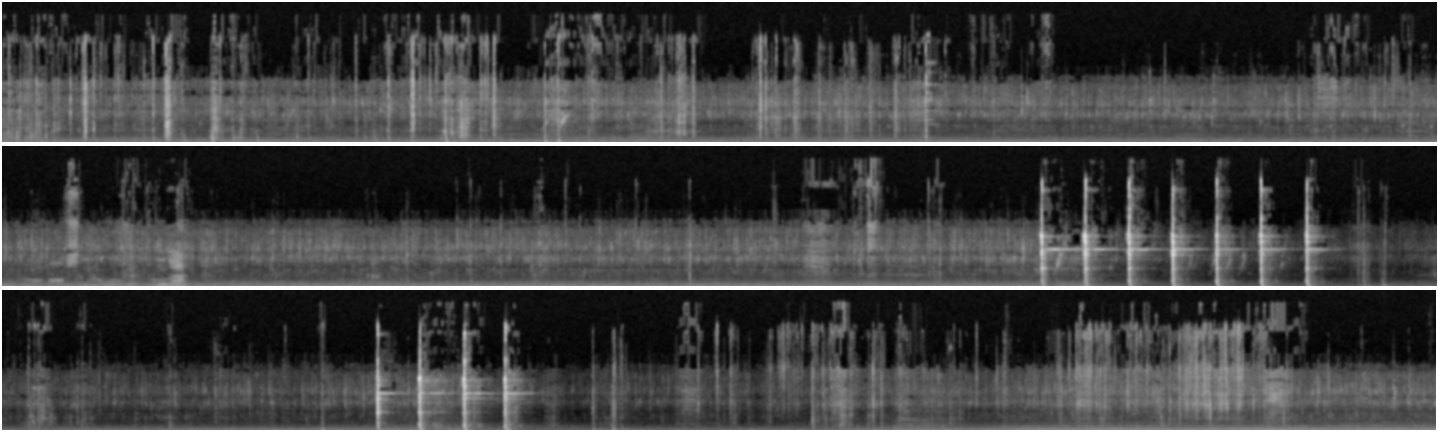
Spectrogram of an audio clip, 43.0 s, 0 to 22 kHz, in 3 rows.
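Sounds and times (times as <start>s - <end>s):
steady low hum: 20.0s - 27.8s, 32.2s - 34.2s
hammer striking nail: 24.8s - 27.6s, 32.5s - 34.0s.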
